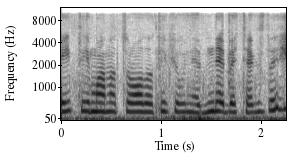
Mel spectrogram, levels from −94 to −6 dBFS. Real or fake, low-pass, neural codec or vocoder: fake; 9.9 kHz; vocoder, 22.05 kHz, 80 mel bands, Vocos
